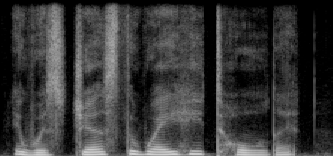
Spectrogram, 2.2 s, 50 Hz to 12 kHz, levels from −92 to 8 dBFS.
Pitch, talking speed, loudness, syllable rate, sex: 185 Hz, 215 wpm, -16 LUFS, 4.3 syllables/s, female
